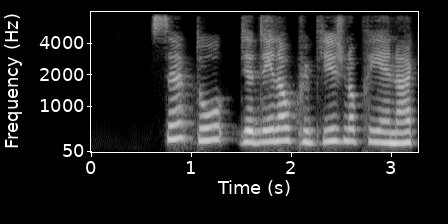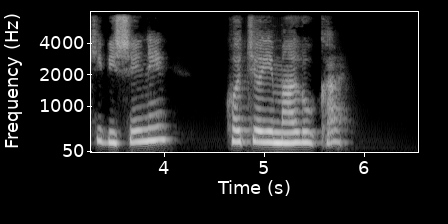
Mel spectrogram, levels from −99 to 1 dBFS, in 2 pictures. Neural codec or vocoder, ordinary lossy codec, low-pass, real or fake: codec, 16 kHz, 0.5 kbps, X-Codec, WavLM features, trained on Multilingual LibriSpeech; none; 7.2 kHz; fake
